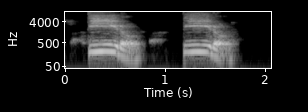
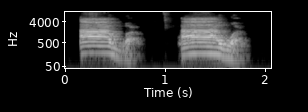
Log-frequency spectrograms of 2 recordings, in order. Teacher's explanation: tiene la sílaba tónica en la penúltima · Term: grave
